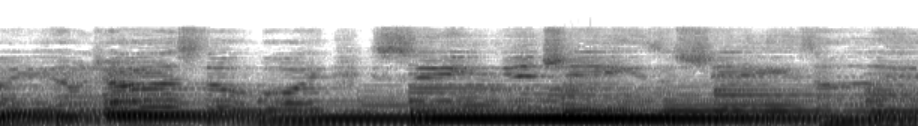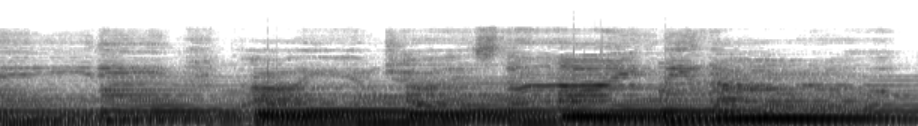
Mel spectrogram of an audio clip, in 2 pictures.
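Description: Singing over piano accompaniment in a slow song, the chords changing about every two seconds.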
